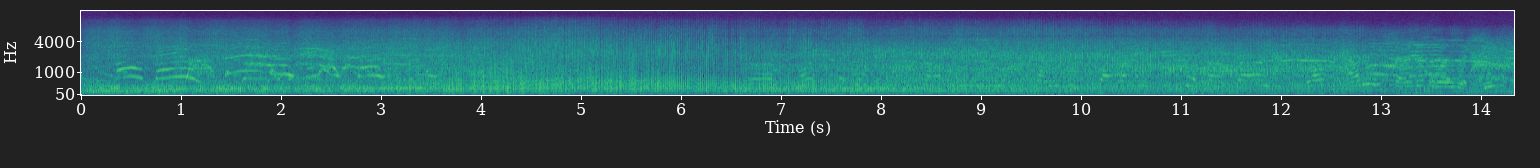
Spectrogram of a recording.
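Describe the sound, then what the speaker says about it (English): 500cc sidecar motorcycles race on a grasstrack, their engines roaring together in a dense, continuous drone around the first bend, with a voice talking over the racket. "We've got the 500cc sidecars underway as they go round that first bend."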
